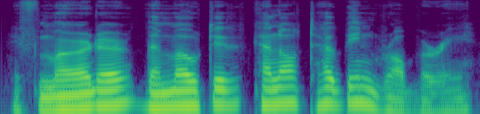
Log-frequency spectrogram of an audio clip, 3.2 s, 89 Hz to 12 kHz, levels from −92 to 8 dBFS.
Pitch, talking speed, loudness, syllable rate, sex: 110 Hz, 150 wpm, -16 LUFS, 4.8 syllables/s, male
